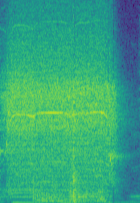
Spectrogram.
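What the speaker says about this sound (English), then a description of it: "take our drill, find a good spot in the corner," A power drill bores a hole into rusty car body metal near a corner, whirring loud and steady for about two seconds before winding down and stopping.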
